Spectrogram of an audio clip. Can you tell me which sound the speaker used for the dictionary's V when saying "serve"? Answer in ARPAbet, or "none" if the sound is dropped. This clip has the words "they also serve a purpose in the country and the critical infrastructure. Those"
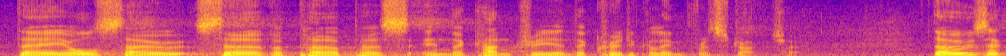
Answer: V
